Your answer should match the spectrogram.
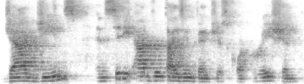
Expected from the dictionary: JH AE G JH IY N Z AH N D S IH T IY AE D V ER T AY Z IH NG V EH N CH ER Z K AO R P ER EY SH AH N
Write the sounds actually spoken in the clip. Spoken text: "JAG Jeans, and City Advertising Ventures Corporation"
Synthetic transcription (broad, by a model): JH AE G JH IY N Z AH N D S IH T IY AE D V ER T AY Z IH NG V EH N CH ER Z K AO R P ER EY SH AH N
